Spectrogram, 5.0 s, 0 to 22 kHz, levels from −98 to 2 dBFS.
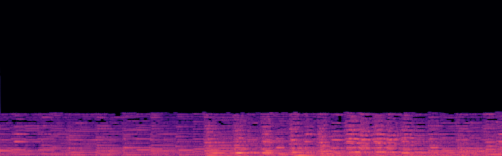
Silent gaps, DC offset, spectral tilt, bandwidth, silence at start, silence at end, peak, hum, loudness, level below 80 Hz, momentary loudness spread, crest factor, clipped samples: none; under 0.1%; -2.5 dB/octave; 6.4 kHz; 0 s; 0 s; -20 dBFS; none; -35 LUFS; -54 dBFS; 9 LU; 16 dB; under 0.1%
